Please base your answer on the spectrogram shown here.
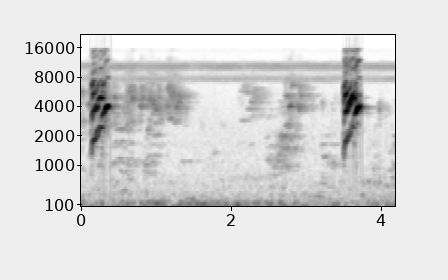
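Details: Female canary calling to rouse males: two short sharp chirps about three seconds apart, with faint soft twittering between them and a quiet low background.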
